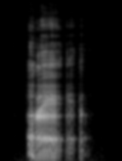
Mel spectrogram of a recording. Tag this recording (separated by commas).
eructation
